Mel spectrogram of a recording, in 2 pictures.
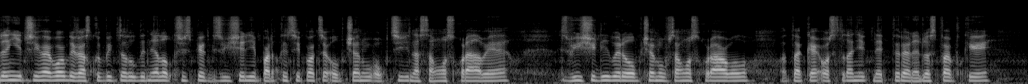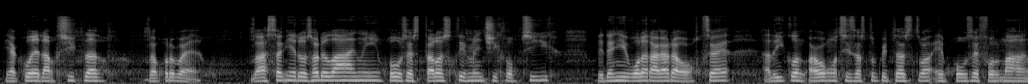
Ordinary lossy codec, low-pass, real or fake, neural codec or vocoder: AAC, 96 kbps; 9.9 kHz; fake; autoencoder, 22.05 kHz, a latent of 192 numbers a frame, VITS, trained on many speakers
